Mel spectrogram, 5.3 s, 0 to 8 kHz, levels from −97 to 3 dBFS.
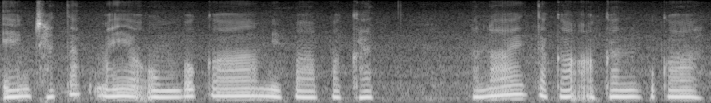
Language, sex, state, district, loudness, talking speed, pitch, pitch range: Mizo, female, Mizoram, Aizawl, -14 LUFS, 155 wpm, 190 Hz, 180-200 Hz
